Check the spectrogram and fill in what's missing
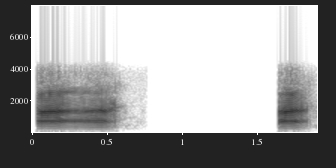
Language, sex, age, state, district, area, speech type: Kannada, male, 60+, Karnataka, Mysore, urban, conversation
